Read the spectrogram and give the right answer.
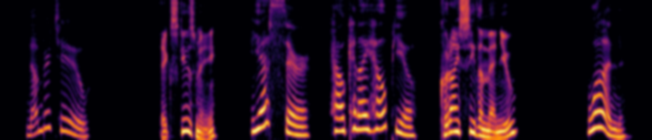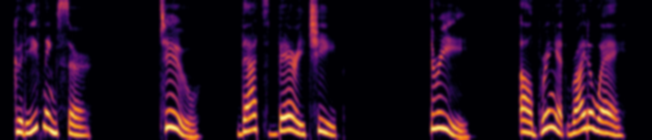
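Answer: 3: I'll bring it right away.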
